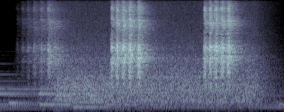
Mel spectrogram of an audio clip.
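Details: In the UK, a Eurasian magpie gives one of its most common calls: two harsh, rattling chatter bursts about a second and a half apart, each a rapid string of dry notes, over quiet background hum.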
